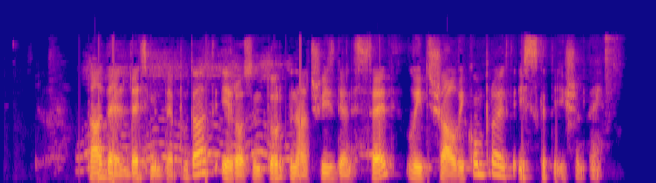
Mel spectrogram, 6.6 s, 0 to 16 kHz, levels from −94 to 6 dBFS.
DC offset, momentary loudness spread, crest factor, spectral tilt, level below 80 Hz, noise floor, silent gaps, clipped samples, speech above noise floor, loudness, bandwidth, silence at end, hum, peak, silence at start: under 0.1%; 12 LU; 18 dB; -5 dB/octave; -52 dBFS; -54 dBFS; none; under 0.1%; 37 dB; -18 LUFS; 7.8 kHz; 0.45 s; none; 0 dBFS; 0.75 s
